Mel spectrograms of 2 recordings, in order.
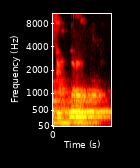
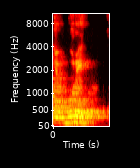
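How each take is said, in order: First: The word ends in an u vowel. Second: The word ends in an i vowel. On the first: The speaker calls it right. "Kenapa dibaca jumhuru?" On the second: The speaker calls it wrong. "apalagi jumhuri"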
